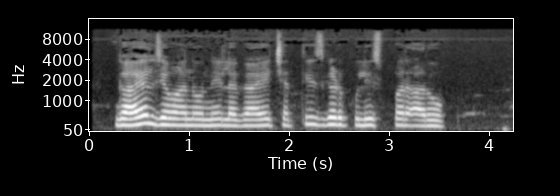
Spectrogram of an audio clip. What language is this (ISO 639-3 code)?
hin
